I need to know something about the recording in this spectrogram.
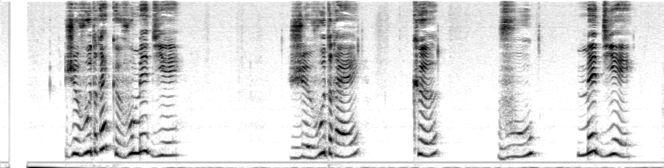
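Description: A woman speaks slowly and clearly.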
